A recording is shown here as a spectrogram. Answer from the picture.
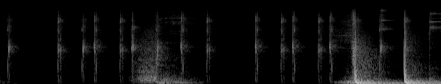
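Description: Sparse, irregular short clicks and snap-like taps, part of a promo's sound design, with a loud beat and low drum coming in near the end.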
